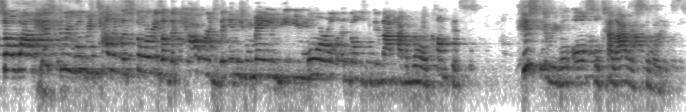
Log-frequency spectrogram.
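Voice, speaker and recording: A woman with an American accent speaks in a raised, projected voice, her high pitch making very wide swings as she talks at a moderate pace in an animated tone. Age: 40s. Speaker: activist. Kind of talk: rally speech.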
